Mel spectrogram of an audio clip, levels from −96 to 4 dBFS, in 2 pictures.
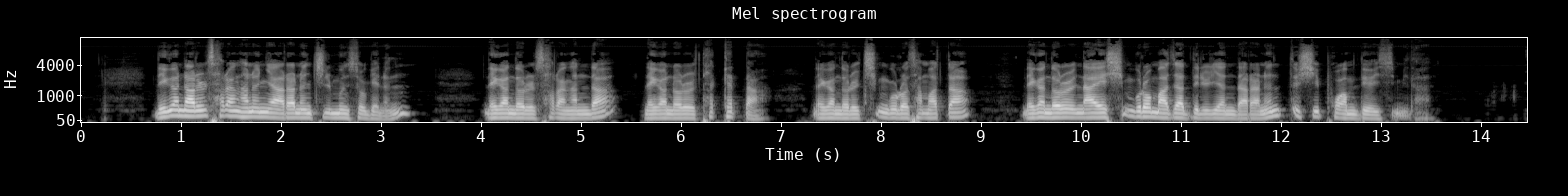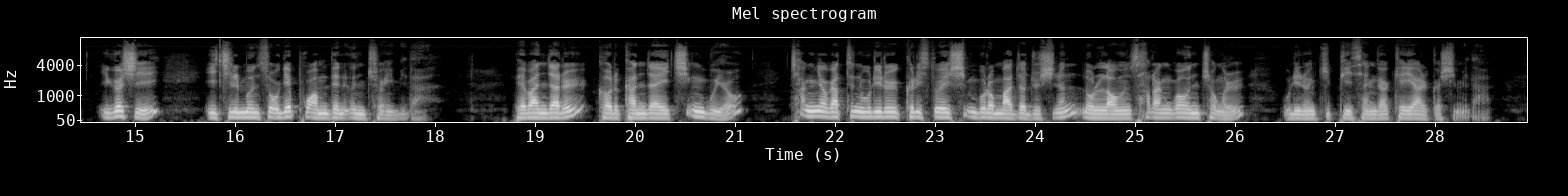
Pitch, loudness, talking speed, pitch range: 125 Hz, -22 LUFS, 290 characters per minute, 115-145 Hz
